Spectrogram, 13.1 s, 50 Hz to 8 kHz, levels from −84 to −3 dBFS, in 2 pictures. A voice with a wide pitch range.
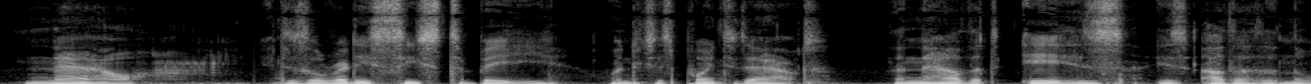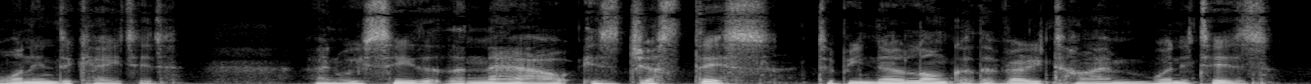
No: average, 3.7 semitones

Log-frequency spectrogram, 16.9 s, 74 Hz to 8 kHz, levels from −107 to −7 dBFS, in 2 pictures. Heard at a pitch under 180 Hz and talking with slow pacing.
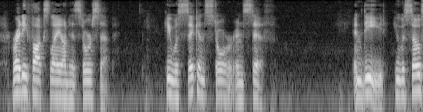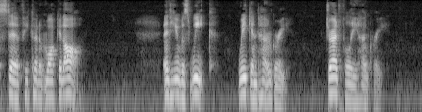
Yes: medium, 140 Hz; slow, 115 wpm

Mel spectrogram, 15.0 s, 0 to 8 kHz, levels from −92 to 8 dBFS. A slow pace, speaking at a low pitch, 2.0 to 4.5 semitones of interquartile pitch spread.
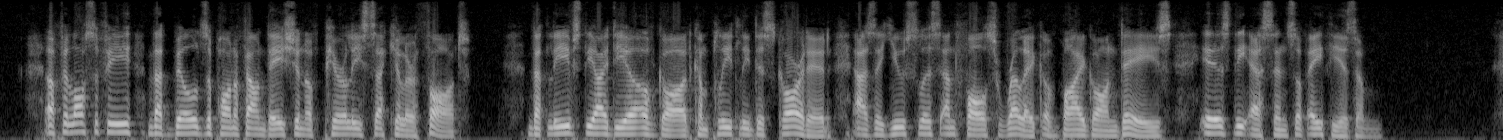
Yes: slow, 130 wpm; low, 130 Hz; average, 3.8 semitones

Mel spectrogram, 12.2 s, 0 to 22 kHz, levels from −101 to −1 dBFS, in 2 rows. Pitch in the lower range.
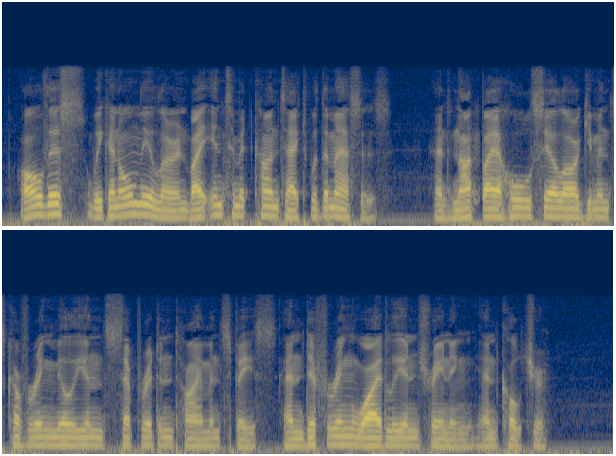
Yes: low, 105 Hz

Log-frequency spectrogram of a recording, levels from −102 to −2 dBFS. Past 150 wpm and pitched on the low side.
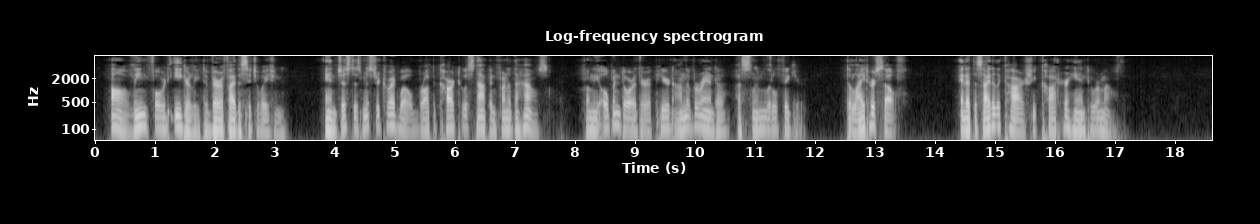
Yes: average, 175 wpm; very low, 95 Hz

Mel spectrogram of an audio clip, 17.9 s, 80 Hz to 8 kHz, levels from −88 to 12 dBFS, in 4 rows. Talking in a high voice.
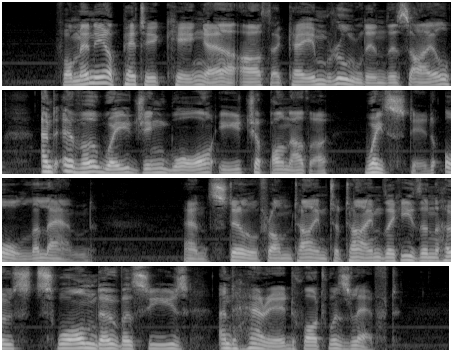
No: low, 125 Hz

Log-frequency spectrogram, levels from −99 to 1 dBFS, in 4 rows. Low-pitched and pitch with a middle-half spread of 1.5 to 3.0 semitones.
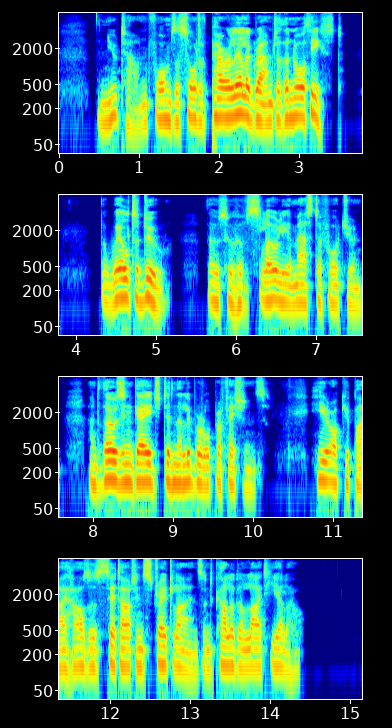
Yes: low, 130 Hz; average, 2.7 semitones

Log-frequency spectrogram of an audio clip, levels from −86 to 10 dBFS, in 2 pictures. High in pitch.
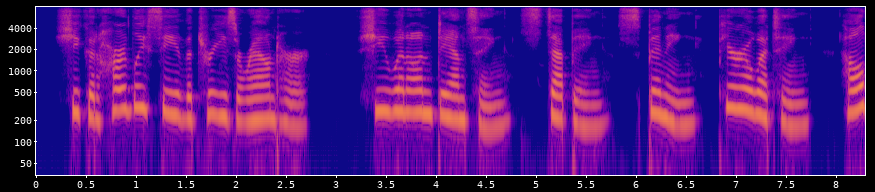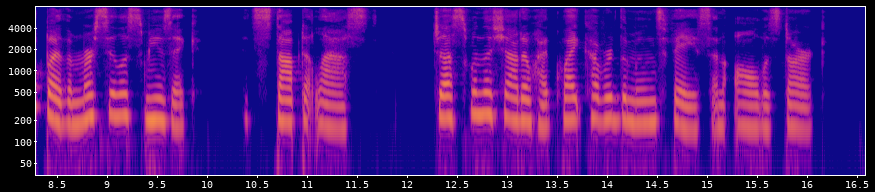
Yes: high, 205 Hz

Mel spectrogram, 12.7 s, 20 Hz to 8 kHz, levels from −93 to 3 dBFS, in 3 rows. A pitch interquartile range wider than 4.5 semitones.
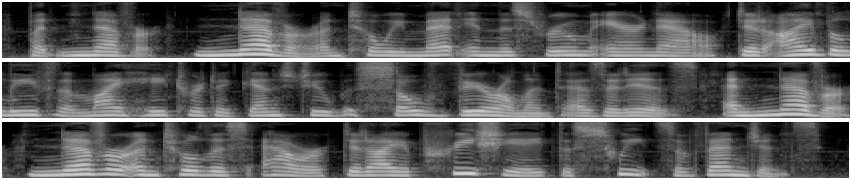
No: average, 2.9 semitones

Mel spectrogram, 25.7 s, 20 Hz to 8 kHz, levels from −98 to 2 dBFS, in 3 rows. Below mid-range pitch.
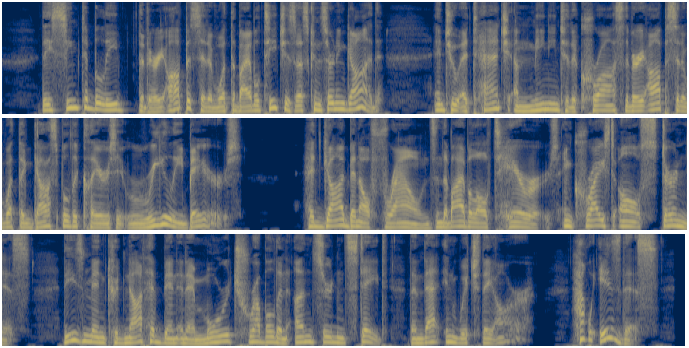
Yes: low, 130 Hz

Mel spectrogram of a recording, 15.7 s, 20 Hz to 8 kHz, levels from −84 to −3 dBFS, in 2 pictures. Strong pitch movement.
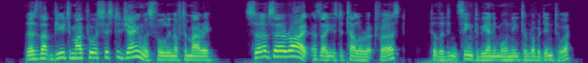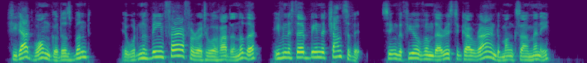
Yes: wide, 7.6 semitones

